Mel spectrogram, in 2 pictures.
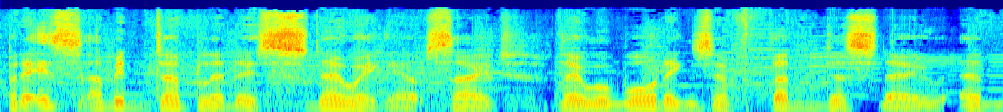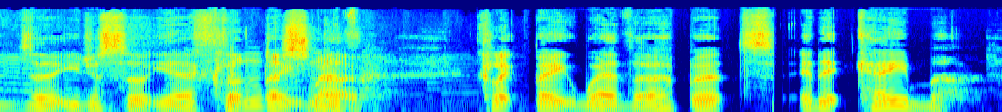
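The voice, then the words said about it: Congested voice with a cold. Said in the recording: “I've got a cold again. I've always got a cold.”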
